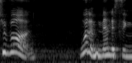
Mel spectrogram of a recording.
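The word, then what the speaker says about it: Siobhan: I've ever seen what about the hallway portrait shoban shoban it's pronounced shoban what a menacing name says here that she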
